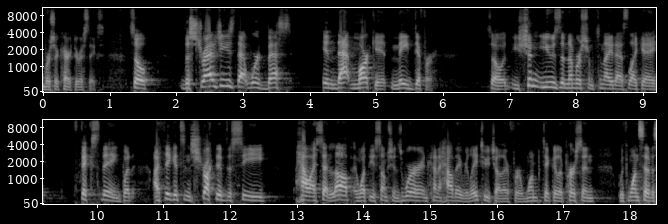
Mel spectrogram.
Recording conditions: live audience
